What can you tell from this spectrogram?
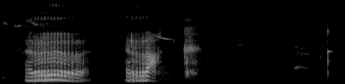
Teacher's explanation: it's the rrr, as if your tongue is jumping up and down in your mouth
